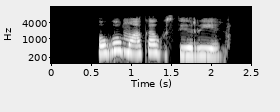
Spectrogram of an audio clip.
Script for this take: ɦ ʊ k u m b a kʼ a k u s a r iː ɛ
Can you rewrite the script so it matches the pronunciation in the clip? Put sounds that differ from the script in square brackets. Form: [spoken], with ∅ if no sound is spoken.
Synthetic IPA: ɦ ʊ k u m [w] a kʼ a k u s [i] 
